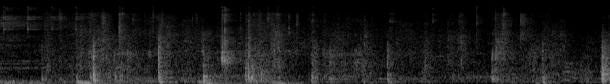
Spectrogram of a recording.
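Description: Footsteps on the rough rock floor of a lava tube: irregular knocks and scuffs of boots on loose stone, about one or two a second.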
